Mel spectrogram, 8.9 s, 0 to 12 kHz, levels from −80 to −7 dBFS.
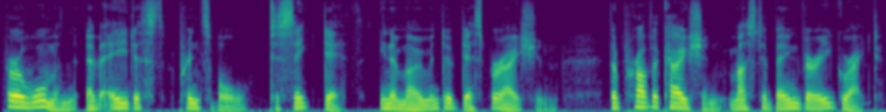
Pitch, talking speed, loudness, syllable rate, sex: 125 Hz, 140 wpm, -19 LUFS, 4.3 syllables/s, female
